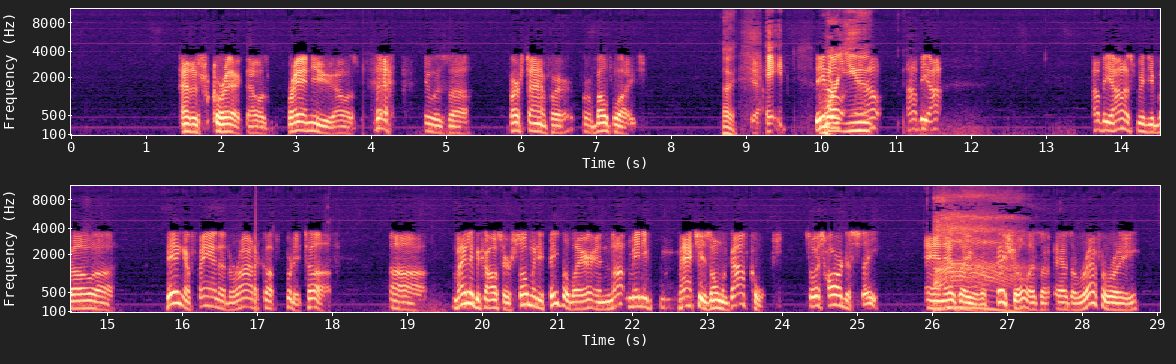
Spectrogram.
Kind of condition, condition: link, phone line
